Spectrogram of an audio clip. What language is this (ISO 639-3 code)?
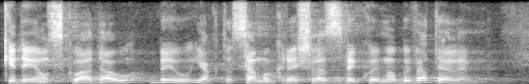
pol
